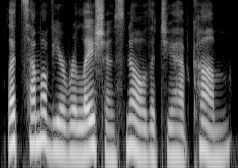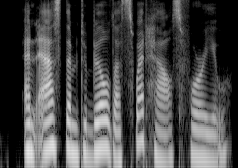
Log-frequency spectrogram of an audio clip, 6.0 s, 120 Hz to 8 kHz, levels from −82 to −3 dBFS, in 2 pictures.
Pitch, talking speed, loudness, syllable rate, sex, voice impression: 175 Hz, 200 wpm, -22 LUFS, 4.3 syllables/s, female, feminine, adult-like, tensed, slightly powerful, bright, clear, fluent, intellectual, calm, reassuring, elegant, lively, slightly sharp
